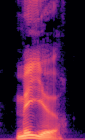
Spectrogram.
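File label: "meilleur", French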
